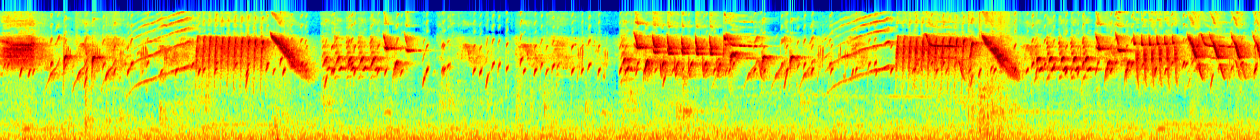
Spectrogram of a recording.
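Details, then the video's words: Goldfinch chirping meant to rouse males into song through mating calls: bright high twitter in three long phrases separated by short pauses, mixing sweeping slurred notes, buzzy rattles and tinkling chips. "بتبتة فتاكة وفعالة في تحفيز الحسون على التغريد والهيجان والخروج من الستريس"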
